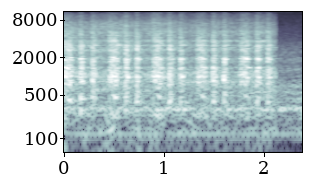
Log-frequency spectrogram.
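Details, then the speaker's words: Cranking with the accelerator pedal held fully down, one cylinder low on compression: the starter spins with a hitching rhythm, about eight uneven pulses in two seconds, speeding up on the weak cylinder's stroke because it isn't squeezing air; uneven cranking from low compression. "I have heard cars spinning to start all the way across the parking lot and I could tell by the listening to it spin that it had a uh low compression on one cylinder cuz that one cylinder that's not squeezing the air is going to pick up speed faster than the others"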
